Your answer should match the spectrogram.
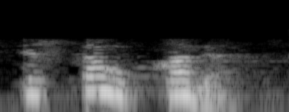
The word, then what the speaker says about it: استوقد: استوقد استو شوف استو غلط عارف ليه تنطقها زي ايه زي استوى شوف استوى استو قا ما انا بقول لك ادي كل حرف حقه في القران القاف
